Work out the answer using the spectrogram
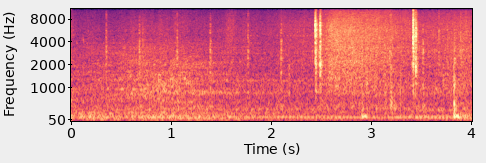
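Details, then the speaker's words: Worn old car nicknamed Old Clanky, turning while driving: low road rumble with dull thumps about half a second apart felt at the steering wheel, owner doesn't know the cause; steering wheel bumping while turning. "we're going to turn here the steering wheel goes bump bump bump I don't know what that"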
